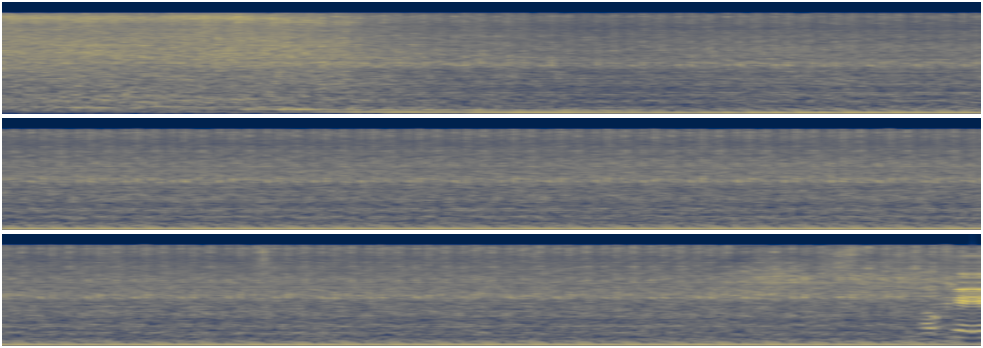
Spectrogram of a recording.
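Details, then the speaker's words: Modified Duramax diesel idling after a short rev blip, with a faint, quick tick over the low rumble; owner suspects an exhaust leak at the up-pipe rather than an injector, not confirmed. "if you kind of hear it tick tick tick tick tick tick tick not the injector coughing injection an exhaust leak guys from the up pipe so not very happy"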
